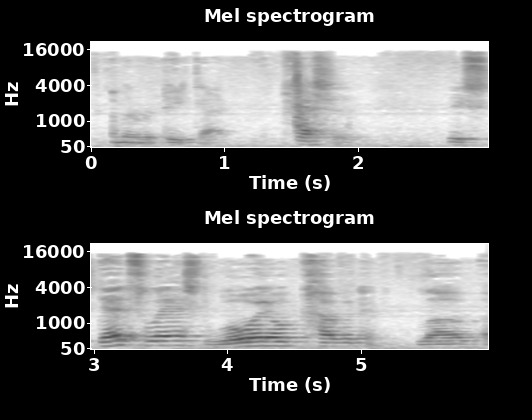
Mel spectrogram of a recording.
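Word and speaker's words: chesed (חסד): the Hebrew word is chesed. It's guttural, chesed. Don't pronounce it out loud, but to yourself, chesed.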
